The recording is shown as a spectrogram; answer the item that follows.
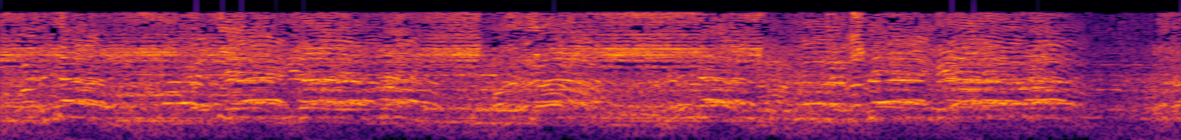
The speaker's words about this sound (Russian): Тысячи манифестантов выкрикивают антиправительственные лозунги. В последние недели такое скандирование можно было услышать в Тунисе, затем в Египте, теперь пришла очередь Йемена.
